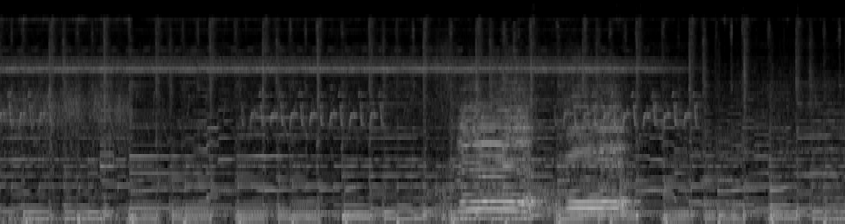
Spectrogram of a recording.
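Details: Free-ranging village cows heading home to the barn call out to their herd-mates. Two short, rounded moos come about a second apart near the middle, set against continuous rhythmic background music.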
